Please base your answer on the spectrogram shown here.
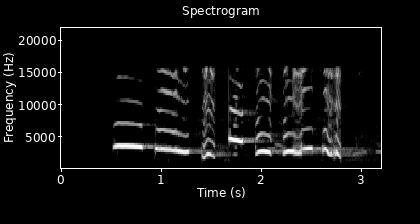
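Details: Oriental magpie-robin song played to make a silent bird sing: one long pure whistle, a falling slur, then a quick run of looping, rising and falling whistled notes.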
